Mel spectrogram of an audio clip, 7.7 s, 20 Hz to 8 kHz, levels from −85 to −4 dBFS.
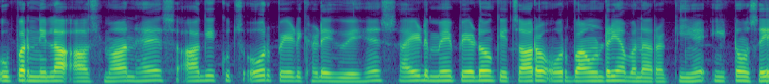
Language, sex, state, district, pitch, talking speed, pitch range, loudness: Hindi, male, Maharashtra, Gondia, 155 Hz, 180 wpm, 150-160 Hz, -20 LUFS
